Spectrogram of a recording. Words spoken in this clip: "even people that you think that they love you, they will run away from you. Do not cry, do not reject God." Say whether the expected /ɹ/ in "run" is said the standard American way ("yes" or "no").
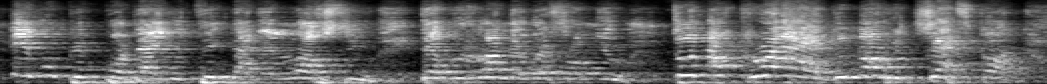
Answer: yes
